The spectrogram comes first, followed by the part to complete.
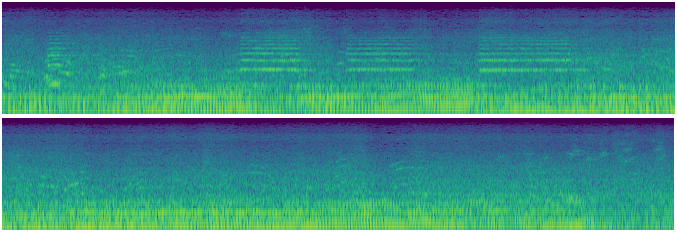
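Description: A horn tooting three times, each blast about a second long, a little after the start, over a steady murmur of crowd voices.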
